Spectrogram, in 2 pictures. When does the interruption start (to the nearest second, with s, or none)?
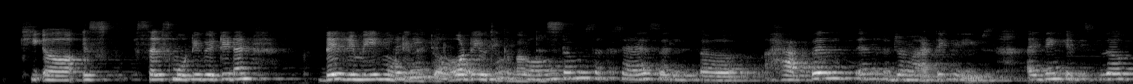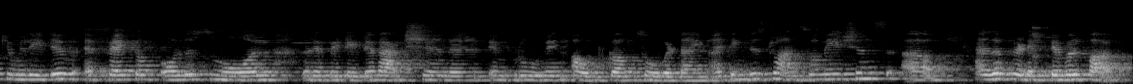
4 s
